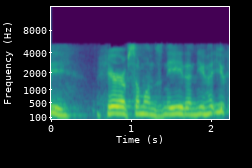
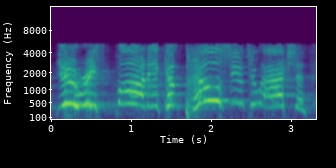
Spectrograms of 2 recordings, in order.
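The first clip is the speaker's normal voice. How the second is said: very high, strained voice, drawn out; urgent cry; 14 semitones higher, 4 dB quieter, slower than usual. Acted. Preacher showing how a burn forces a reaction, high urgent cry.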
